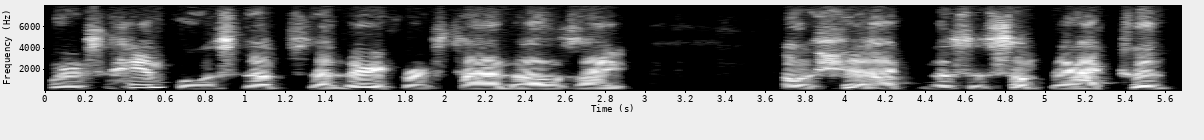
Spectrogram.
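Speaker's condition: Cleft lip and palate; congenital

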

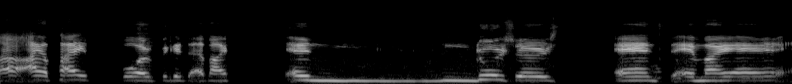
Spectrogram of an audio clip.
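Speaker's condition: Cerebral palsy; wheelchair user

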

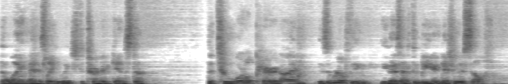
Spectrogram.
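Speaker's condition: No condition

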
